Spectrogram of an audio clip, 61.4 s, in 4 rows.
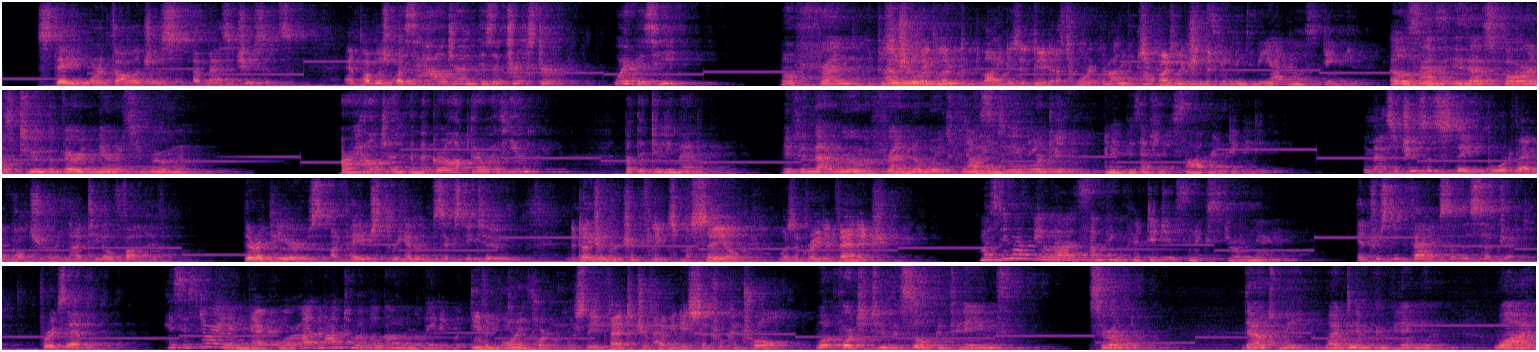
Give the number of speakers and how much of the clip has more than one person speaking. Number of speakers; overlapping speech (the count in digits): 5, about 10%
